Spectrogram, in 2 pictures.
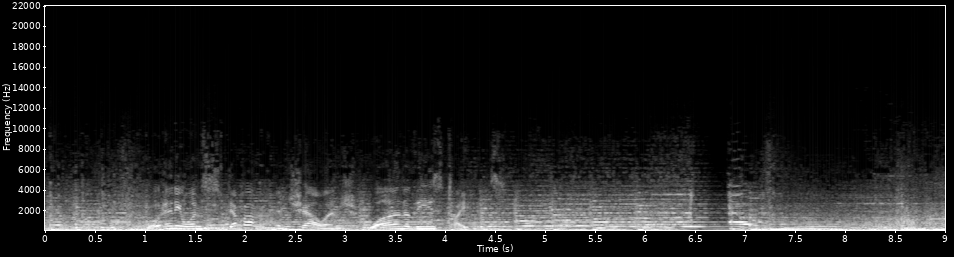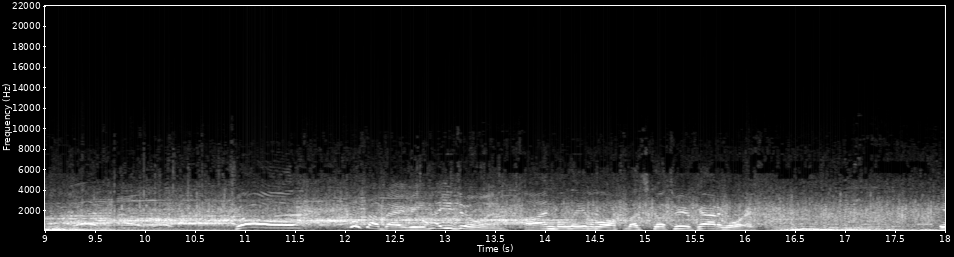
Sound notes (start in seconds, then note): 6.3 dramatic music climaxes; 9.9 cheering and applause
